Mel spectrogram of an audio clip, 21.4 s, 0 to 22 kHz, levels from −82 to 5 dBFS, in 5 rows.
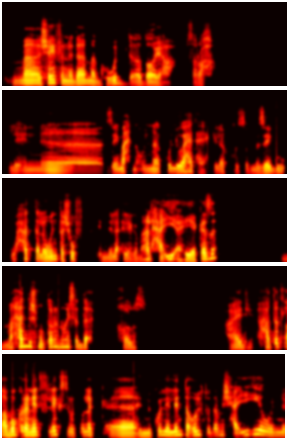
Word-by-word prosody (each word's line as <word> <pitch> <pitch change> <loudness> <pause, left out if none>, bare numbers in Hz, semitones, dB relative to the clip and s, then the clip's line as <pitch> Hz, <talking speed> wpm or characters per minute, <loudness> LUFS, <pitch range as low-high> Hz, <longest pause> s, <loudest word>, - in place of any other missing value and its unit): ما 145 0 +3
شايف 165 +3 +3
إن 130 -3 -1
ده 135 +1 +5
مجهود 130 +1 -4
ضايع، 110 -1 -2 0.2
بصراحة. - - -12 1.2
لأن 115 +1 -15 1.0
زي 125 +1 -10
ما 145 - 0
إحنا - - -8
قُلنا 130 +1 -7
كل 145 -1 -7
واحد 140 +1 +2
هيحكي 105 +4 -17
لك 135 -2 -11
قصّة 125 -1 -20
بمزاجُه، 120 +5 -4 0.2
وحتى 155 -1 -4
لو 120 +2 +2
أنت 150 +2 -1
شُفت 150 -1 -4 0.3
إن 125 - -15
لأ 120 - -5
يا 120 -4 -9
جماعة 125 +5 -8
الحقيقة 145 -1 0
هي 125 -1 +6
كذا، 150 - +2 1.0
ما 135 -2 -9
حدش 185 -1 +3
مضطّر 155 +3 -1
إن 180 -2 -5
هو 170 - -4
يصدّقك، 140 -4 -3 0.3
خالص. 130 -1 -12 1.2
عادي، 135 0 -8
هتطلع 150 +2 +1
بُكرة 160 +2 +7
نتفليكس 165 +3 +3
وتقول 155 +2 -7
لك 160 -3 +1 0.3
آآ، 135 -1 +5
إن 135 0 -3
كُلّ 165 +1 0
اللي 160 +1 +6
أنت 175 - 0
قُلتُه 165 -3 0
ده 155 - -6
مش 170 +1 -3
حقيقي، 185 +10 0
وإن 150 -4 -1
140 Hz, 145 wpm, -21 LUFS, 125-160 Hz, 1.2 s, بُكرة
